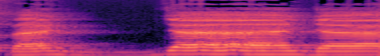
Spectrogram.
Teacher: berikan nabrah tekanan suara kepada jimnya karena ada tasydid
